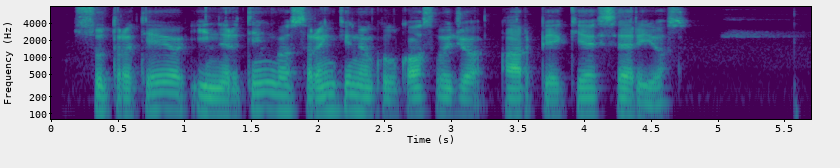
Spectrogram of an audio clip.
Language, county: Lithuanian, Vilnius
